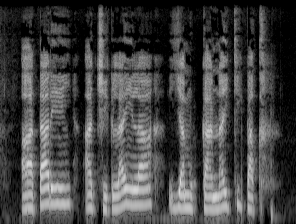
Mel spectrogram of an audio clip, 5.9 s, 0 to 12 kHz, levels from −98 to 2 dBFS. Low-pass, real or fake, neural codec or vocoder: 10.8 kHz; fake; vocoder, 44.1 kHz, 128 mel bands every 512 samples, BigVGAN v2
